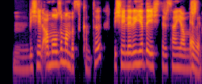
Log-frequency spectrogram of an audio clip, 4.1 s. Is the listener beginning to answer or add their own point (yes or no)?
yes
